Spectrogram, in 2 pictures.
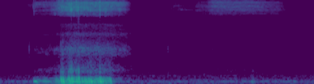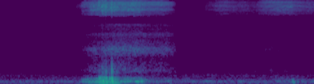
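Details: Shiba Inu fast asleep following a dog run visit, snoring in two strong rattling breaths about five seconds apart, each trailed by a soft hissing exhale.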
